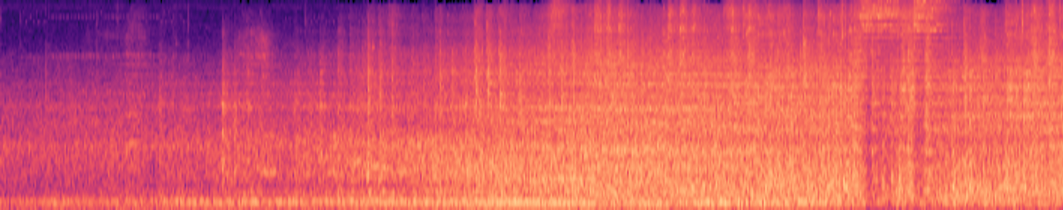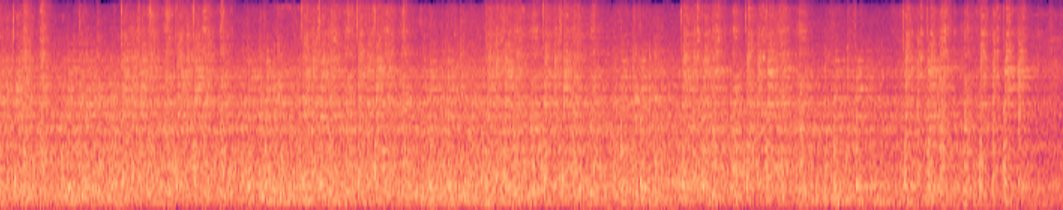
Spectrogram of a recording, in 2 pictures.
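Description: Diesel-hauled passenger train approaching and passing close by. The locomotive's low engine drone grows louder over the first several seconds and drops away about eleven seconds in. After that, the coaches' wheels clatter steadily over the rail joints as the cars go past.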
